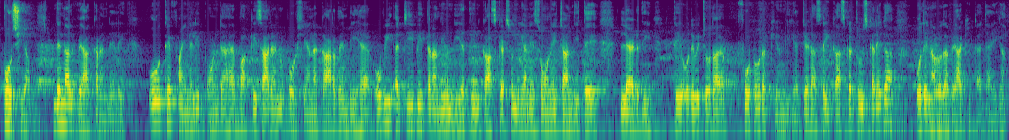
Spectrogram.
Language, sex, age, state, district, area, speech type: Punjabi, male, 30-45, Punjab, Amritsar, urban, spontaneous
